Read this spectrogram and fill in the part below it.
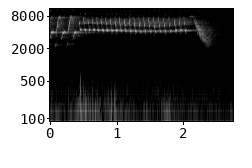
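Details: Caged hybrid of a male European goldfinch and a female canary, trained in clean limpio goldfinch song, delivering a fast trill of repeated high, bright notes for about two seconds that ends in a falling slur.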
